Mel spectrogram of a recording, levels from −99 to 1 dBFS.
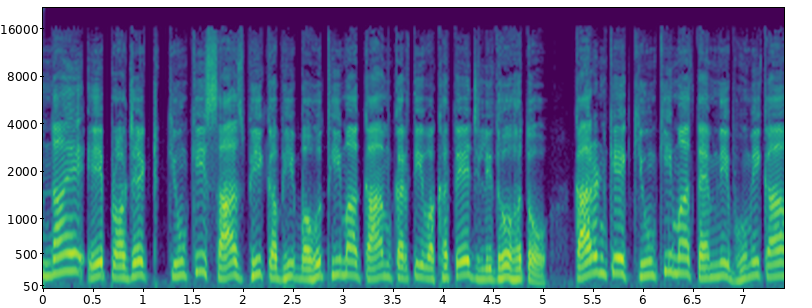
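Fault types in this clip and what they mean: Nothing stood out on listening to this speech recording.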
